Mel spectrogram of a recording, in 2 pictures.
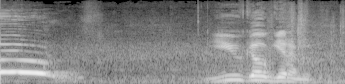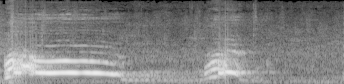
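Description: A beagle howls in several long, wavering, drawn-out cries close by, with brief yips between them and a person speaking over them.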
